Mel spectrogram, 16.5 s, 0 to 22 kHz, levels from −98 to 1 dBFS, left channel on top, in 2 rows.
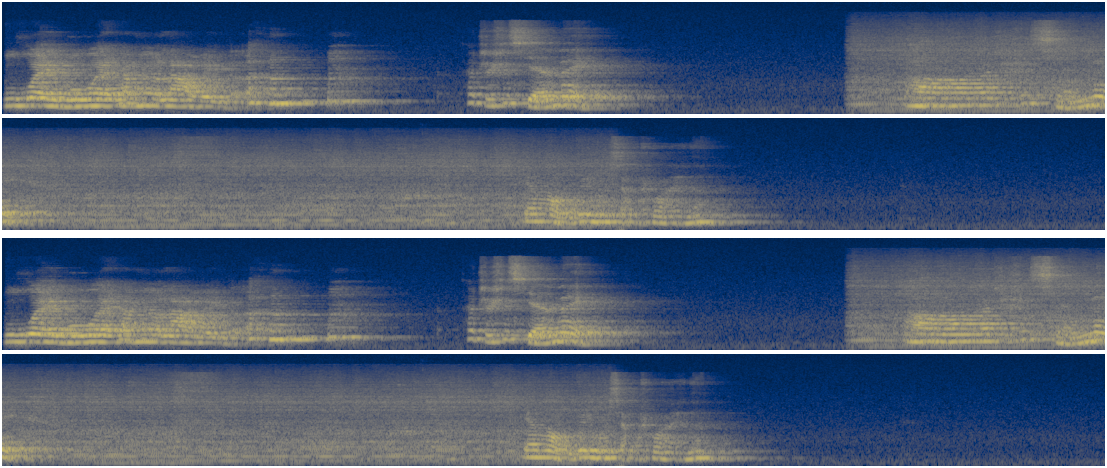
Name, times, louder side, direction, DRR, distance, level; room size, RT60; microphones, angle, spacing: voice 1, 0.0-2.6 6.8-7.0, left 1 dB, 60° left, -4 dB, 1.6 m, -25 dB
voice 2, 3.5-4.4 6.8-8.6 9.5-9.8 12.2-13.6, right 1 dB, 15° right, 0 dB, 0.7 m, -27 dB
sound 1, 6.3-12.9, equal, ahead, 1.6 m, -37 dB
6.0 x 3.7 x 4.7 m, 1.2 s
head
